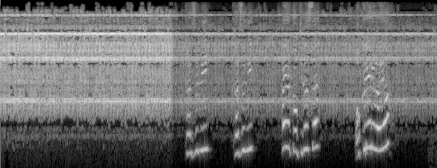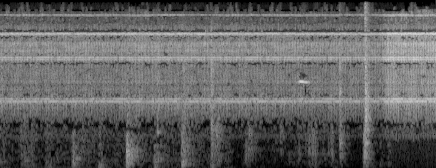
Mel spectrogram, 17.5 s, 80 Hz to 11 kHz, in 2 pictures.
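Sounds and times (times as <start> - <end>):
alarm clock ringing with a shrill electronic tone: 0.0 - 17.4
speech: 3.7 - 6.5, 7.1 - 7.9.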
